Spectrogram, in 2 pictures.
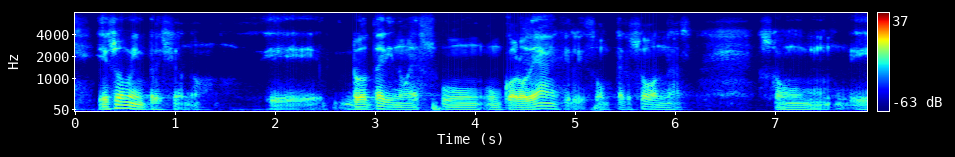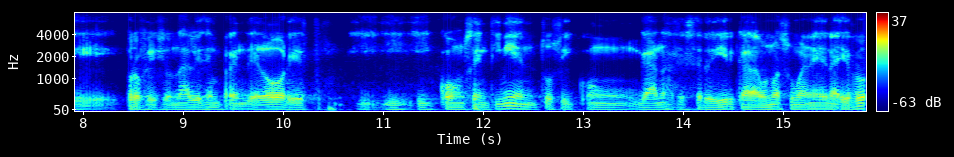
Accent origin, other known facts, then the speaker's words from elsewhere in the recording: Peru; now in Venezuela; soy ingeniero mecánico peruano, tengo 42 años en Venezuela, me vine muy joven con la intención de pasar un mes en Venezuela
